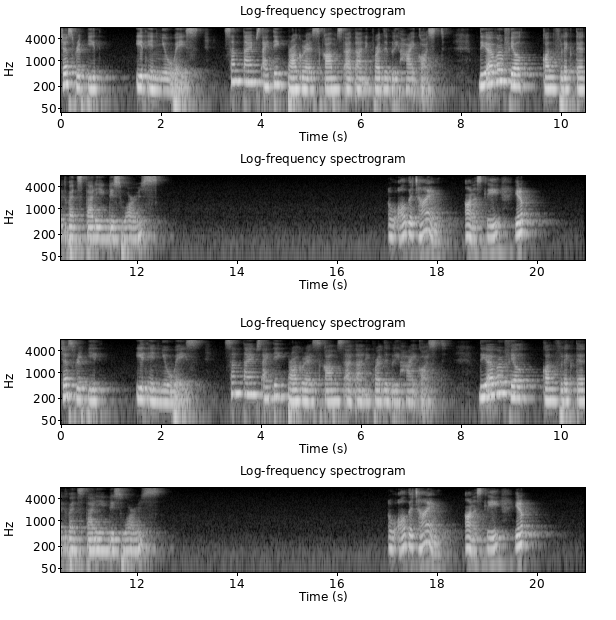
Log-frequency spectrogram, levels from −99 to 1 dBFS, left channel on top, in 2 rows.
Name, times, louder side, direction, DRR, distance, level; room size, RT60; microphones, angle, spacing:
voice 1, 0.0-0.7 1.5-2.7 3.4-7.5 8.4-9.2 9.6-12.4, left 2 dB, 90° left, 5 dB, 1.0 m, -23 dB
voice 2, 17.0-18.1 18.6-19.7, left 1 dB, 5° left, 7 dB, 0.5 m, -25 dB
14.5 x 9.3 x 3.1 m, 1.0 s
head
